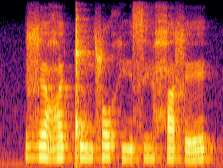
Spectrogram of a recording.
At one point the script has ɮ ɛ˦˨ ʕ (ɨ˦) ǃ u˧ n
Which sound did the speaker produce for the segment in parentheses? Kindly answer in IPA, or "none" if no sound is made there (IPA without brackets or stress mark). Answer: ɛ˦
